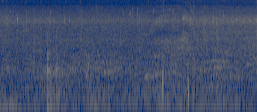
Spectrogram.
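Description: Cubed potatoes sizzling steadily in hot oil in a pan, with a couple of light knocks of a wooden spatula about a second in and again near four seconds.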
